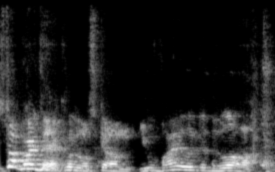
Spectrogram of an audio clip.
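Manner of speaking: furious, loud, acted angry yell. In a role-play scene, a player's character runs at a bugbear yelling at him. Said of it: "start yelling at him".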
